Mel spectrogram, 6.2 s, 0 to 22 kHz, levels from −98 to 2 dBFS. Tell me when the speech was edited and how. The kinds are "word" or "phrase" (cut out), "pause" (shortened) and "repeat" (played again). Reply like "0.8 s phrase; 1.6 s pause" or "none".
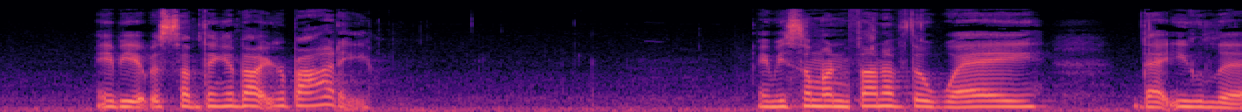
4.2 s word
